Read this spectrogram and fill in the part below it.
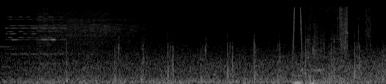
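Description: Quick footsteps run along pavement.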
